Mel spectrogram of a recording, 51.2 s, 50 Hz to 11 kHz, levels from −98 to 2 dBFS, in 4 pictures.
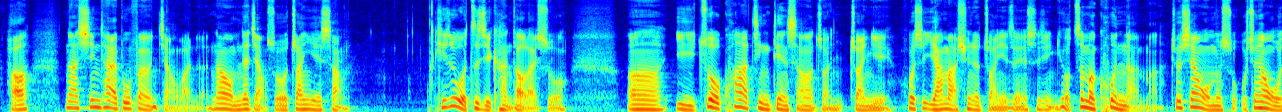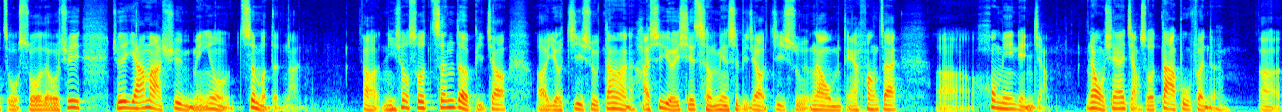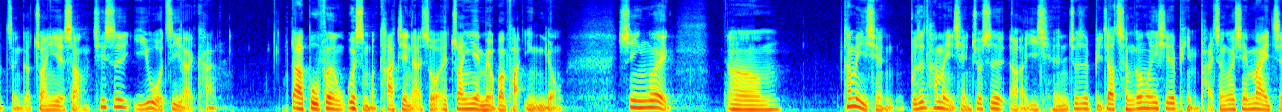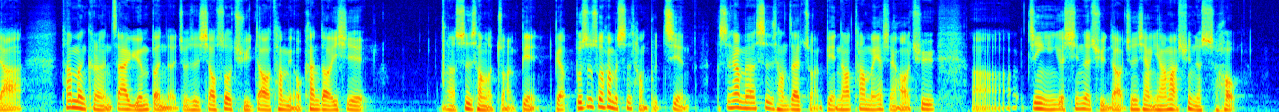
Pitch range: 125-170 Hz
